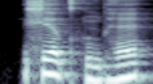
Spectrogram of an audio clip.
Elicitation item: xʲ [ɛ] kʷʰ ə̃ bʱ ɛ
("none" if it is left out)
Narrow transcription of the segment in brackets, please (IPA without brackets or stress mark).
ɜ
